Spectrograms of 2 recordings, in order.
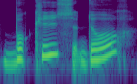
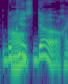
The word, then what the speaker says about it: Bocuse d'Or: Bocuse d'Or. Mm. Är det så man uttalar det? – Ja, det är väldigt korrekt har det faktiskt. – Var det det? Bocuse d'Or egentligen.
